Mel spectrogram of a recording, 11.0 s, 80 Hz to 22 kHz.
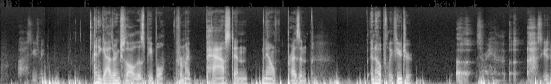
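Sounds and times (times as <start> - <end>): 
speech: 0.6 - 1.2, 1.9 - 6.4, 7.4 - 8.3, 9.1 - 9.8
loud croaking burps: 9.1 - 10.7.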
